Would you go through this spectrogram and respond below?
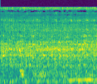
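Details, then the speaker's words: Automatic scooter CVT after water intrusion rusted the roller housing and damaged the rear pulley bearing, now repaired: even low idle rumble with no squeak or chirp. The squeal is gone. "berdecit sudah hilang Alhamdulillah itu ada sih selesai"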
